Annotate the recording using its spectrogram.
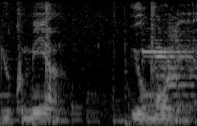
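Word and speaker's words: Eucommia ulmoides: So yeah, the first plant I want to talk about is called Eucomia eumorde. I know I'm not saying that last one part right, but it's spelled after Eucomia is Ulmoide.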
